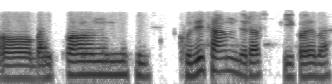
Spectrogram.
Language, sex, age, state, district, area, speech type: Assamese, male, 18-30, Assam, Sivasagar, rural, conversation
